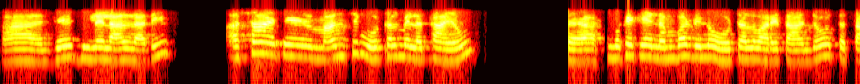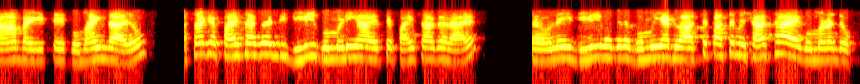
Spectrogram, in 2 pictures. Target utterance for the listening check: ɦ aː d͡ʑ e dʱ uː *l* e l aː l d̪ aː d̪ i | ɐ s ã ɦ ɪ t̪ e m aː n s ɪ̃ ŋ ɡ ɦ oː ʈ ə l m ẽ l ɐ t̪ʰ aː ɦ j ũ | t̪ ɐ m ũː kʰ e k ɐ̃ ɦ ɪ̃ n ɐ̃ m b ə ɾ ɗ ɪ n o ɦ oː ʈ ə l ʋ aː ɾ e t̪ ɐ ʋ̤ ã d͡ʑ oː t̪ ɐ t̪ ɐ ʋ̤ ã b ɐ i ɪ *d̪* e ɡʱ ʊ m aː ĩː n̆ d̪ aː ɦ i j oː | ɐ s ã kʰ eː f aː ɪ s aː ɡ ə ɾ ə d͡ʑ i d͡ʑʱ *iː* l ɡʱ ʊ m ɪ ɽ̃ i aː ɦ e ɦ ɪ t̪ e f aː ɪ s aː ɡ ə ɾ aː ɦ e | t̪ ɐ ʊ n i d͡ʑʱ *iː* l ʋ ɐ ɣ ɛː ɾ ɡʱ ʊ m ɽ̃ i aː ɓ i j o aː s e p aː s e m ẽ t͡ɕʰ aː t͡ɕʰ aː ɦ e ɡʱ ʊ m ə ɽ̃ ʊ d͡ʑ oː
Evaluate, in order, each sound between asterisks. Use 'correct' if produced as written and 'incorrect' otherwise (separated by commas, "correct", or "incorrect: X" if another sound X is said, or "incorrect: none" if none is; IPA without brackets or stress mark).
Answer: correct, incorrect: t̪, correct, correct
